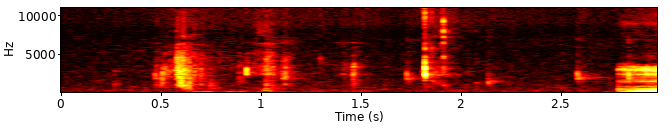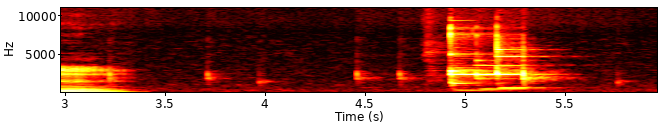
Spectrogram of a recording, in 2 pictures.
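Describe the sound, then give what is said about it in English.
Scattered, irregular clicks of typing on a keyboard, fairly soft and close, broken up by a loud buzzing electronic tone midway and a bright chime near the end. “I'm typing.”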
